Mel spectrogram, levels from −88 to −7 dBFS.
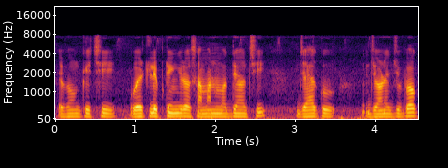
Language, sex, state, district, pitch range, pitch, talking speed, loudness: Odia, male, Odisha, Khordha, 115-120 Hz, 115 Hz, 130 wpm, -21 LUFS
